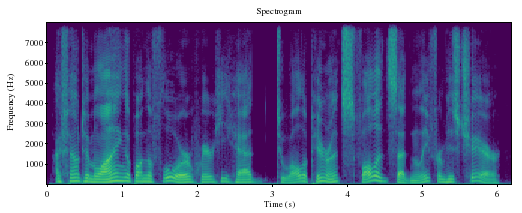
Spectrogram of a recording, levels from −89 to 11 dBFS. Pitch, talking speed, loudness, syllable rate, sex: 135 Hz, 175 wpm, -19 LUFS, 4.7 syllables/s, male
